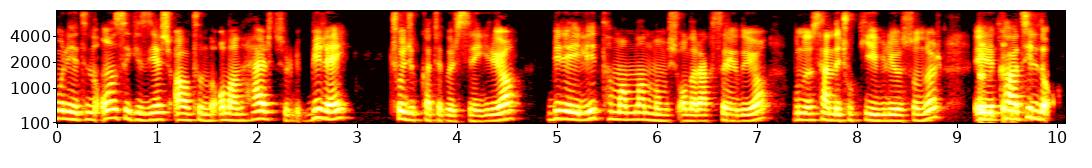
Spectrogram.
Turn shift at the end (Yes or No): No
